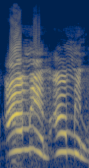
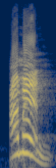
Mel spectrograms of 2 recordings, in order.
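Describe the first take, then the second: First: Mock premature amens, high and loud; over-eager amen. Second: Mock amen, late and suddenly loud; delayed amen. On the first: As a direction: imitate jumping in with repeated loud, high amens. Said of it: "aminnya kecepetan juga jadi masalah". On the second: Preacher mimics middle-up congregation digesting first, delayed loud amen. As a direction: imitate a belated, high, loud amen. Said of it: "ngomong aminnya pelan dia".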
